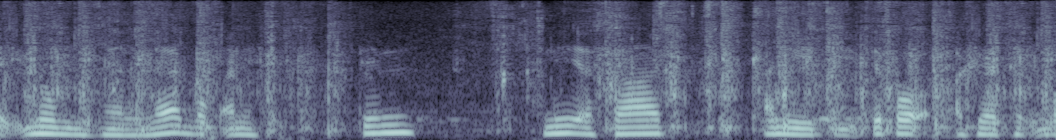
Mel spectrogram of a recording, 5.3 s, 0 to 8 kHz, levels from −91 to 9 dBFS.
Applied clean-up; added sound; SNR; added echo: none; Liquid; 9 dB; none.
